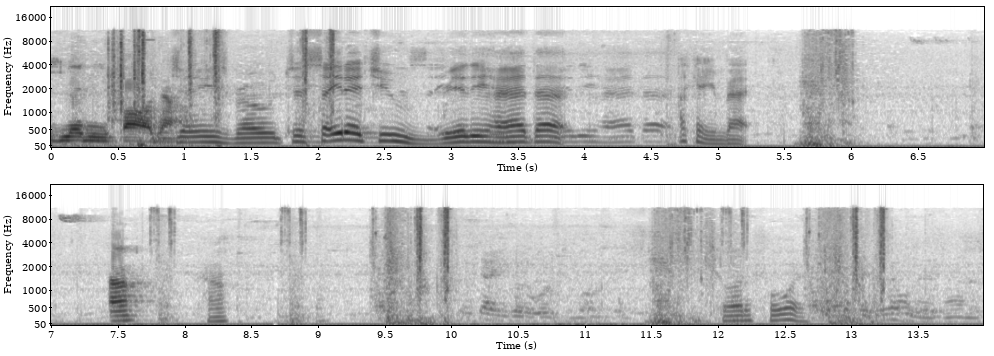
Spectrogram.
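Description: Wooden panels snap into place with quick clacking knocks.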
